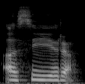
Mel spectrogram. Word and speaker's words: أصيرة: Or we can also say أصيره. But when it comes to this expression, we pronounce it أصيرة.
